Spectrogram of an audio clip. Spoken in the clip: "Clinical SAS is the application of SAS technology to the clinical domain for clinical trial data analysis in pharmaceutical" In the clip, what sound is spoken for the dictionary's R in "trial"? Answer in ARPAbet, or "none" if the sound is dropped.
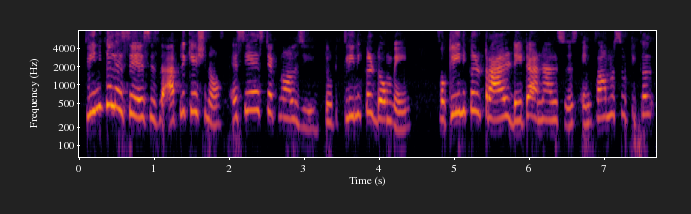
R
